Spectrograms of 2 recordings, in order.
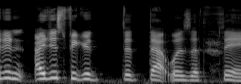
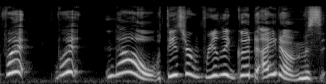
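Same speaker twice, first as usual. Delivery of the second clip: high-pitched, incredulous mock protest; mock indignant disbelief; 9 semitones higher than usual. Acted protest at rejected gifts.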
